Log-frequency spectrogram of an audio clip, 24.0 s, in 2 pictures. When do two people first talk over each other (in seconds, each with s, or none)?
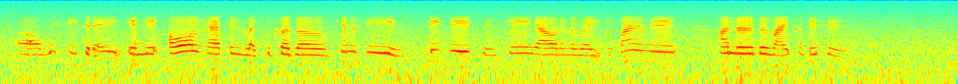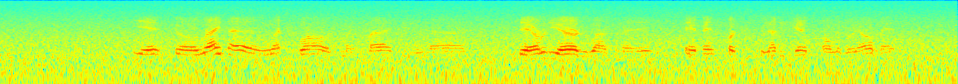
none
